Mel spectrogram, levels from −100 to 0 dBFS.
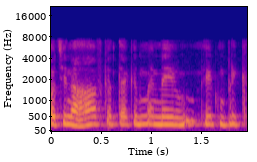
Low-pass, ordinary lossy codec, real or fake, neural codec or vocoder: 7.2 kHz; none; fake; vocoder, 22.05 kHz, 80 mel bands, WaveNeXt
